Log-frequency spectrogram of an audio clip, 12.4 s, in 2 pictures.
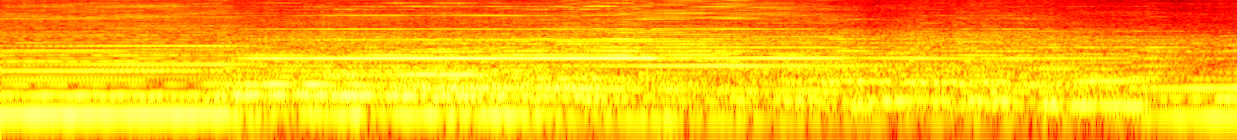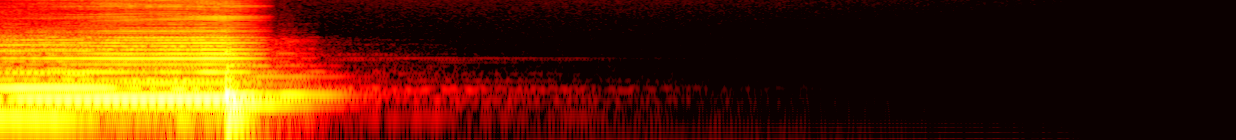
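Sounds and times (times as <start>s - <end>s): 
five double basses playing: 0.5s - 7.9s.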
